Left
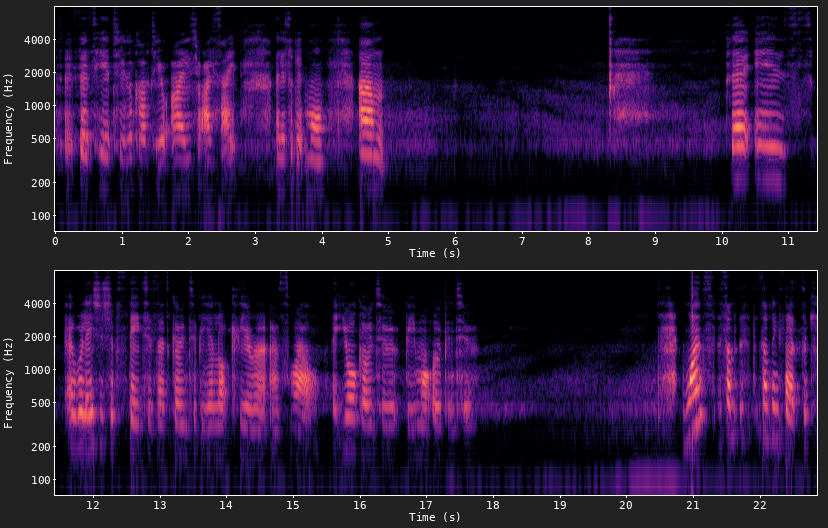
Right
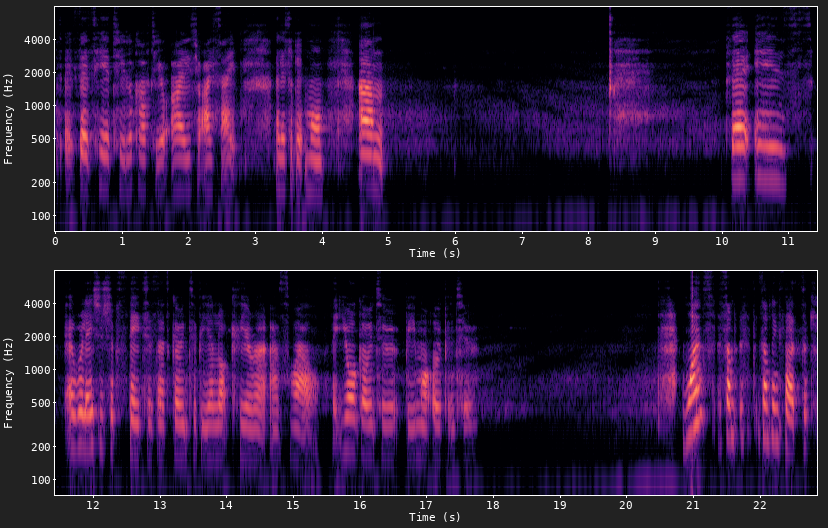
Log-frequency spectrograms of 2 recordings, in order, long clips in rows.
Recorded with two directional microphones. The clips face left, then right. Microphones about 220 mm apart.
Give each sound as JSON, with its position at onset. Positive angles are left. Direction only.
{"t": 0.1, "sound": "speech", "side_deg": -40}
{"t": 8.3, "sound": "a sound", "side_deg": -40}
{"t": 10.0, "sound": "speech", "side_deg": -40}
{"t": 20.4, "sound": "speech", "side_deg": -35}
